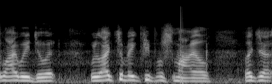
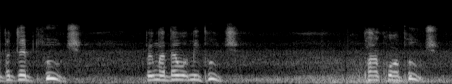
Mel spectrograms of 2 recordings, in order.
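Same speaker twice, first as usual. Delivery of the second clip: imagined dog voice; 2 semitones higher, 4 dB quieter than usual. Acted. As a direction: talk for the pet poodle, mildly put-on. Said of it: "That's why I picture he talks like".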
